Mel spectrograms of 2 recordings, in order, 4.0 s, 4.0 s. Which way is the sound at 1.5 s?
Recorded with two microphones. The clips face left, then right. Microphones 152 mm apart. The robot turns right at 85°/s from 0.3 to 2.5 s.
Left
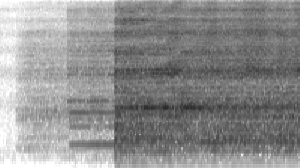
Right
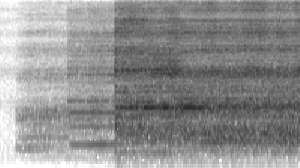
80° left.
